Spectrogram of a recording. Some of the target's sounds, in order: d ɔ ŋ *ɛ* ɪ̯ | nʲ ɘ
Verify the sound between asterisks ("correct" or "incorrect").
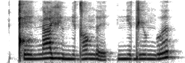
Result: incorrect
